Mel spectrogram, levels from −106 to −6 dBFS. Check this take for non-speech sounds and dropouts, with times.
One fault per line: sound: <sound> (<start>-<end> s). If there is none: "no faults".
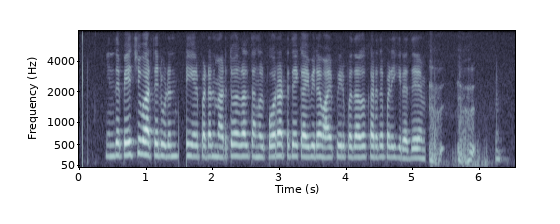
sound: dropout (1.5-1.6 s)
sound: cough (5.2-6.2 s)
